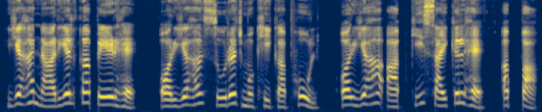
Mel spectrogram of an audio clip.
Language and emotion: Hindi, neutral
